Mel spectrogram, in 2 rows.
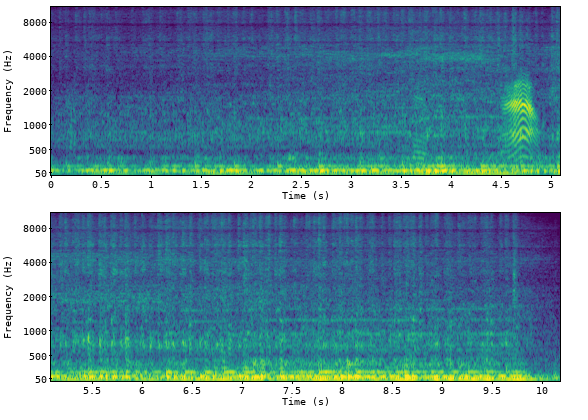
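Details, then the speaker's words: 429 Ford big block V8 with Holley Sniper EFI, Hooker Super Competition headers, MSD parts; deep steady rumble with slightly lumpy idle and quick, touchy throttle response; healthy and strong. "definitely got a little bit of a lumpiness to it too"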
